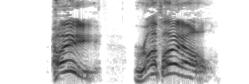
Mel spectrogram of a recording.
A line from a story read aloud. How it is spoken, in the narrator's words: Bernard yelled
